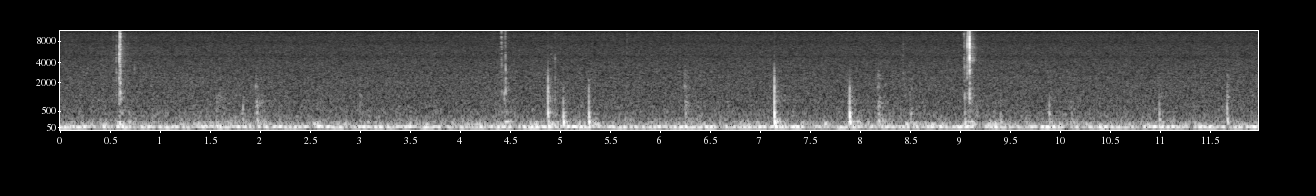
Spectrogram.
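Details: Scattered sharp clicks and taps sound over a quiet, low room hum, with no calls or song.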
